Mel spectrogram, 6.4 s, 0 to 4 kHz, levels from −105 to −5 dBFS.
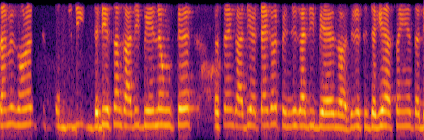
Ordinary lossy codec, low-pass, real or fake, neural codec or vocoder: none; 3.6 kHz; real; none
